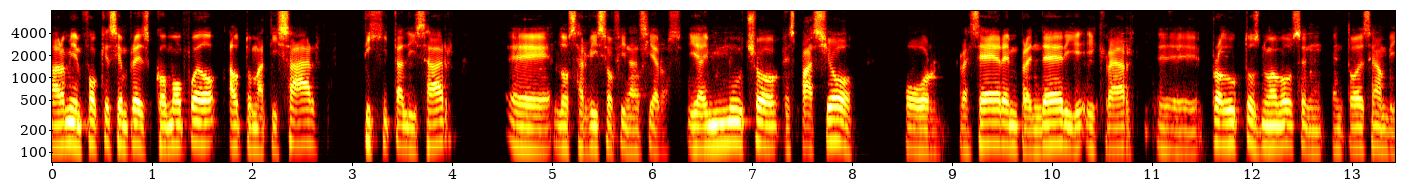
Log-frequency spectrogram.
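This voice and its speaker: In an English accent, a man speaks at a medium pitch and a fairly slow pace. His intonation is monotone and flat, and the recording is very clean with a silent background. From US Midwest (Ohio). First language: English (speaking Spanish). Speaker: startup founder and CEO. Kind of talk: interview. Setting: business expo. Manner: halting, many fillers and repetitions.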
